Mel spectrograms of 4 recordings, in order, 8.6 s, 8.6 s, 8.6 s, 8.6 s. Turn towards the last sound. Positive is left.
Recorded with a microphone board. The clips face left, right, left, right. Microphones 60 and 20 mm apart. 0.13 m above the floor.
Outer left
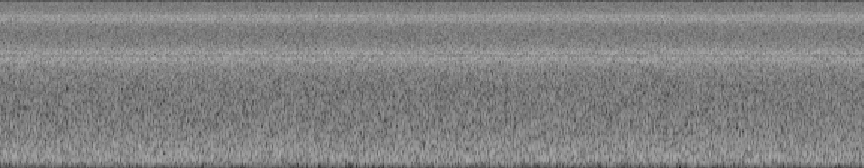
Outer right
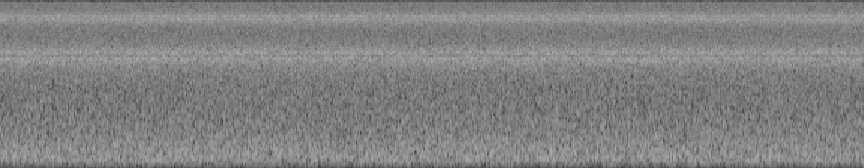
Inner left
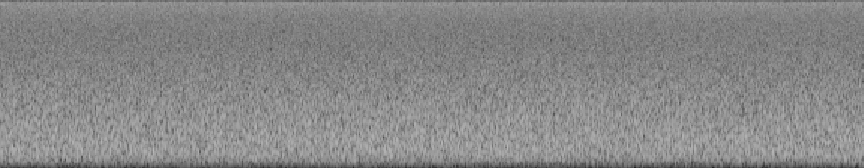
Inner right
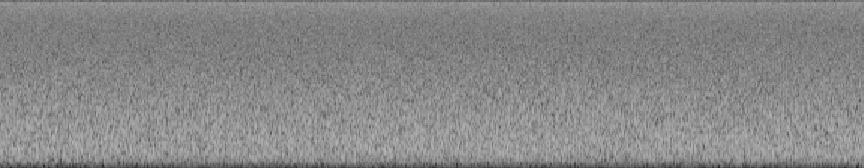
No sound to turn to.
